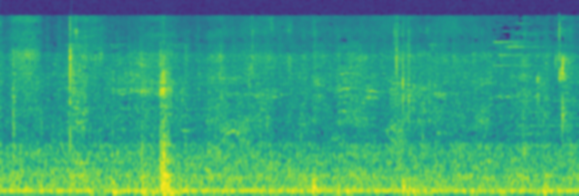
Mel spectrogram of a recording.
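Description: Quiet chewing of a spoonful of cereal that has soaked in milk for about a minute, with a few soft clicks and one sharper click about a second in, over a steady low hum.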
